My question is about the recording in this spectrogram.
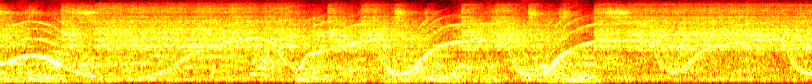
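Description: Theremin played with hand sweeps near its antenna: a run of swooping glides, each rising and falling in pitch over about a second, over a dense wash of noise.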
